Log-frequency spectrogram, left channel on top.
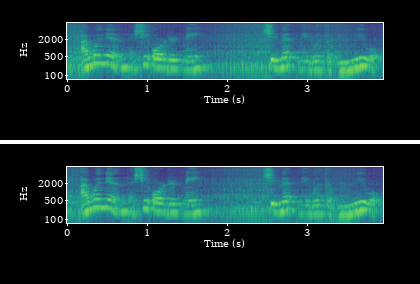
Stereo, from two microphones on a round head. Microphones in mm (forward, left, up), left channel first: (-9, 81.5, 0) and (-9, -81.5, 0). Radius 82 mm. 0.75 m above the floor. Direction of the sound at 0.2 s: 45° right (ahead or behind).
